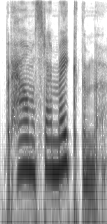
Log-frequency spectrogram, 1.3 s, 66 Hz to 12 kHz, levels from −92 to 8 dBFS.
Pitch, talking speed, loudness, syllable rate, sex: 225 Hz, 310 wpm, -17 LUFS, 6.2 syllables/s, female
